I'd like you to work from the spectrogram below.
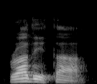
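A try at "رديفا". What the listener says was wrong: Radi fa. Radi fa with an F sound.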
